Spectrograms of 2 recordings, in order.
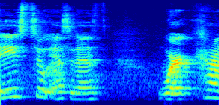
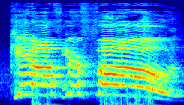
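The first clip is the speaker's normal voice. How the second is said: booming, very high yell, phone drawn out; 9 semitones higher, 12 dB louder than usual. Retelling a voice that shouted into his ear near a park, retelling a loud shout. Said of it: "a loud voice".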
